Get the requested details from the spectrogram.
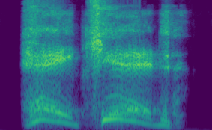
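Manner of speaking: mock yell, loud and high-pitched. Retelling how a man leaned over a kid's shoulder for hot dogs, retelling a yell. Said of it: "when he heard the yelling".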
